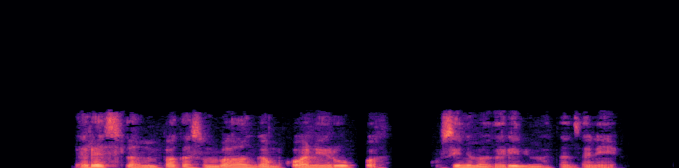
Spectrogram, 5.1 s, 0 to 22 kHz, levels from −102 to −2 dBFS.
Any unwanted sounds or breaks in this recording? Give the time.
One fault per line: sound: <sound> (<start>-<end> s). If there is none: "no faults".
no faults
